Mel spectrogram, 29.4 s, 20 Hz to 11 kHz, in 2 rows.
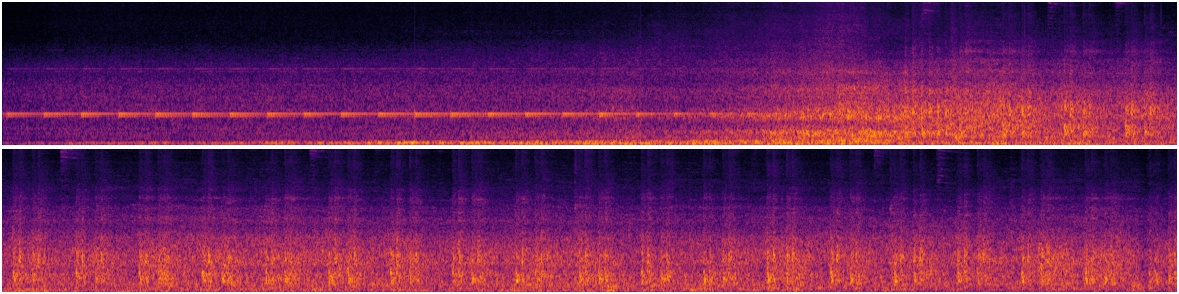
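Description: JR Freight EF210 DC electric locomotive hauling a container freight train past a level crossing. A low rumble builds under a steady level-crossing warning tone. About ten seconds in, the train arrives and the container wagons clatter over the rail joints in a rapid, continuous clickety-clack.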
